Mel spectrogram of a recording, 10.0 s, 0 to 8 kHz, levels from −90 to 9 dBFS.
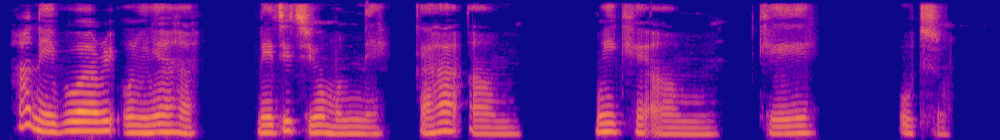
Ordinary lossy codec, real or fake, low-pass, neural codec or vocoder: AAC, 32 kbps; real; 7.2 kHz; none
